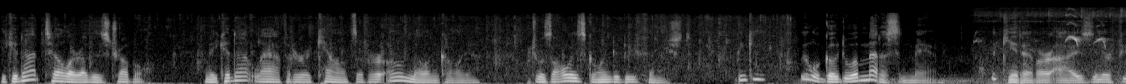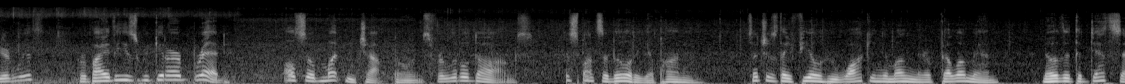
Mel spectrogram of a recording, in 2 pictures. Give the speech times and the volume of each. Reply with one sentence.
The speech can be heard from 0.0 to 22.4 s, at a steady volume.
